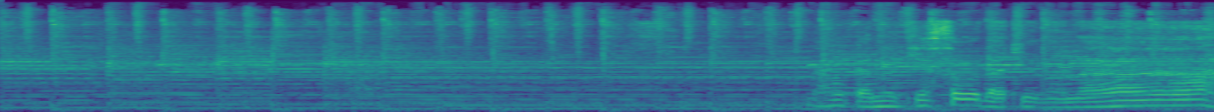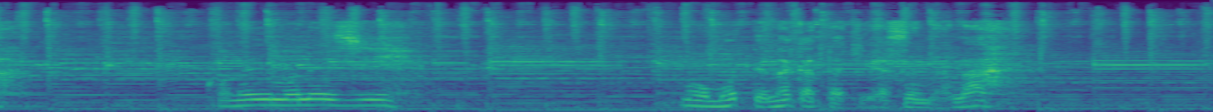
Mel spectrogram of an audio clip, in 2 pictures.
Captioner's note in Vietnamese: cười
